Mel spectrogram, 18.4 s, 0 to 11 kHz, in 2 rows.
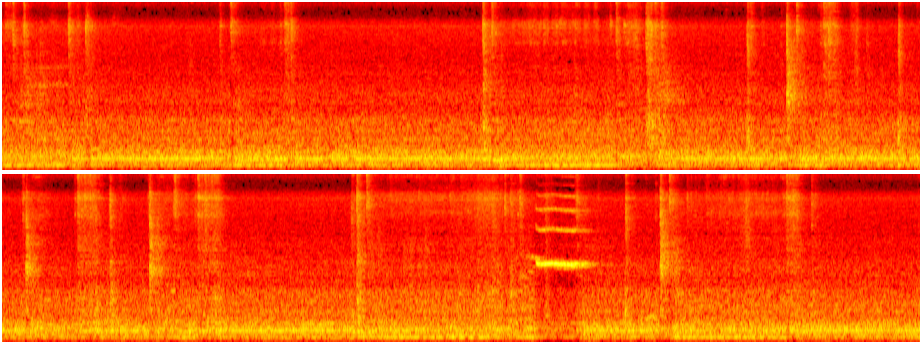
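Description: Rim-clamp tire changer humming in short runs as a stiff 14-ply tire is worked onto the rim, with repeated metal clanks and knocks. About fifteen seconds in there is one loud, sharp high squeak.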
